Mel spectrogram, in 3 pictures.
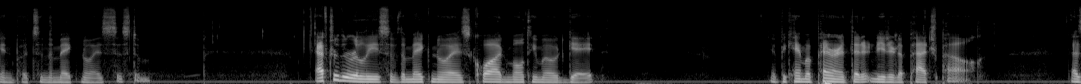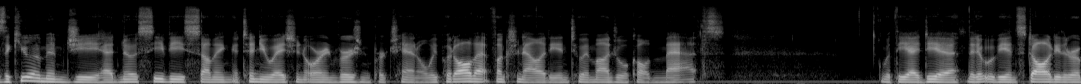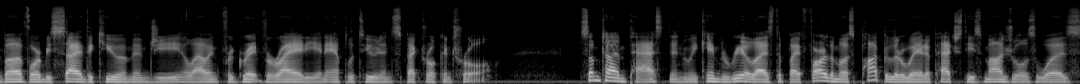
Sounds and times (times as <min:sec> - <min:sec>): Speech: 0:00.0 - 0:01.6, 0:03.1 - 0:06.1, 0:07.7 - 0:09.9, 0:10.7 - 0:18.1, 0:19.6 - 0:26.6, 0:27.4 - 0:32.4.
